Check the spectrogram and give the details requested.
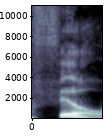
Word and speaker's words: fill: Feel has that long E sound, while fill has a short I sound, similar to that sheet example we talked about earlier.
